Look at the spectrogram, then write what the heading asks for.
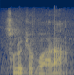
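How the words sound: It is said in a solemn, gentle tone. The speaker is kindly commanding with authority. The speaker calls it right. "매우 근엄하고 한편엔 부드러운 음성으로 말씀하셨을 거예요"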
